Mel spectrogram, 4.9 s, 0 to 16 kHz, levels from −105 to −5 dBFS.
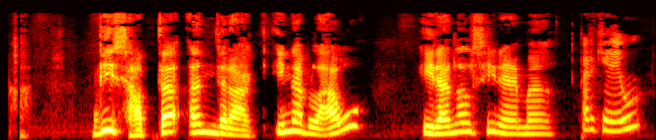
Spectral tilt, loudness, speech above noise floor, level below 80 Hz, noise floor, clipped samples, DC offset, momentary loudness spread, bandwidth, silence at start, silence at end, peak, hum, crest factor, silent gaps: -5 dB/octave; -22 LUFS; 37 dB; -74 dBFS; -59 dBFS; under 0.1%; under 0.1%; 14 LU; 11.5 kHz; 0.15 s; 0.15 s; -4 dBFS; none; 20 dB; none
